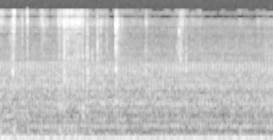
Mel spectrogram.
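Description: A small box cutter slitting the packing tape along the seam of a cardboard box, a steady unpitched scraping, over a steady low hum.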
